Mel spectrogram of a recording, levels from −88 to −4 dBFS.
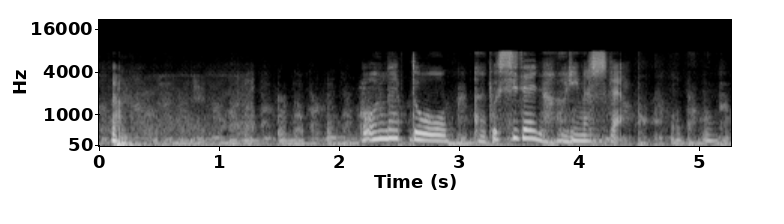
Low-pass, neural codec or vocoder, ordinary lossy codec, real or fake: none; codec, 16 kHz, 1 kbps, FunCodec, trained on Chinese and English, 50 frames a second; none; fake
